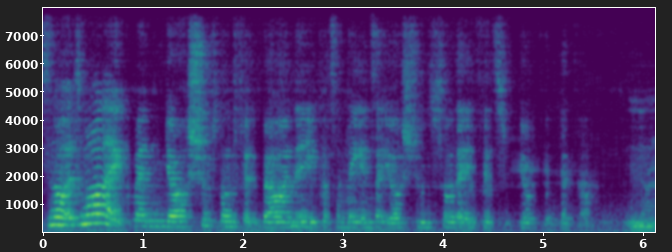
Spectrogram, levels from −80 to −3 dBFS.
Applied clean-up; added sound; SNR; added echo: neural separator model SepFormer DNS4.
